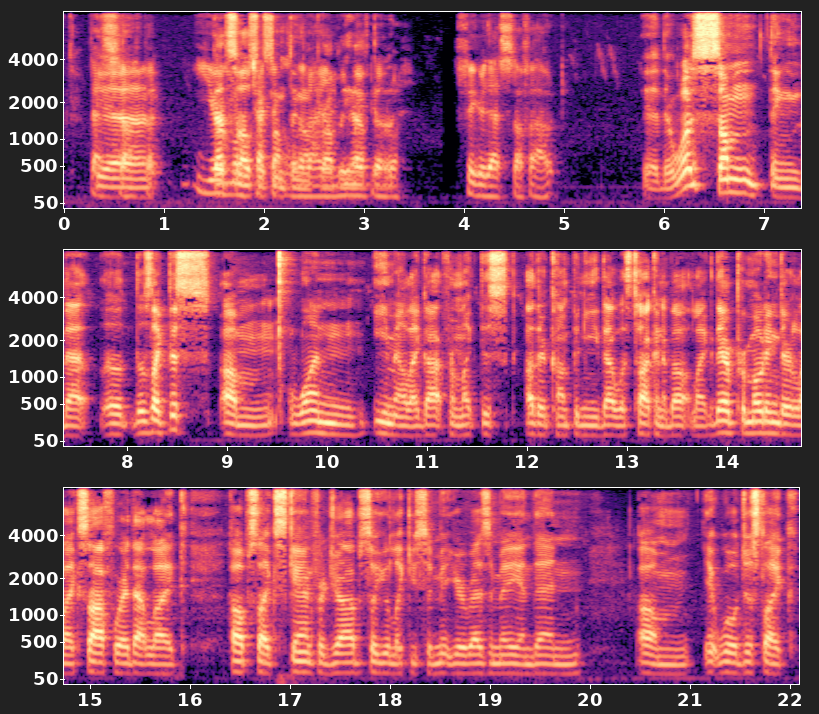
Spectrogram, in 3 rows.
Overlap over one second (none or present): present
